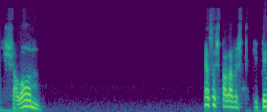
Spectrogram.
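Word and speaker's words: שלום: Shalom. A a sílaba final é a mais forte. Shalom.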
